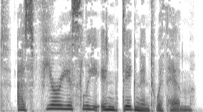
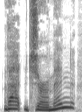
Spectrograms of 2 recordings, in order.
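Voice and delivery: sharp, higher, louder cry of shock; horrified gasp; 5 semitones higher, 4 dB louder than usual. A narrator's reading. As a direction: blurt it out horrified. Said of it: "I gasped, horrified".

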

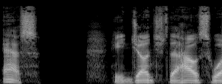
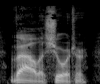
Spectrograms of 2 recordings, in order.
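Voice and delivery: ordinary delivery

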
